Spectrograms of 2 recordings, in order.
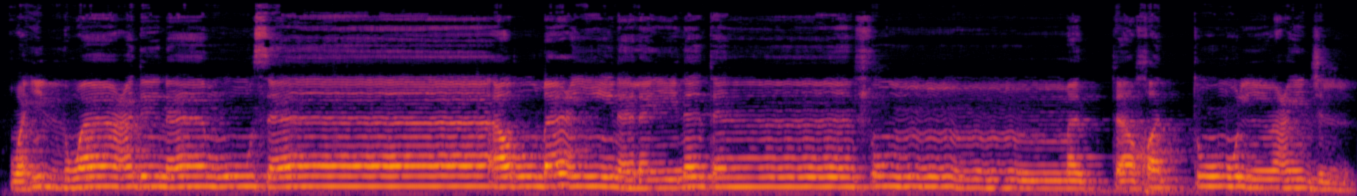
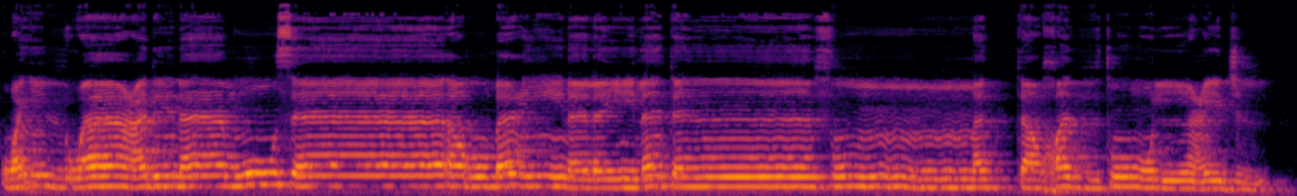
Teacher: امام حفص رحمۃ اللہ علیہ کیسے پڑھتے ہیں وہ ذال کو اظہار کر کے پڑھتے ہیں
